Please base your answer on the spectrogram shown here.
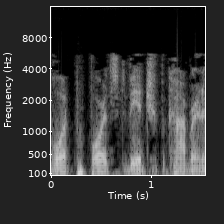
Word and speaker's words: Chupacabra: Last night someone butchered the pronunciation of Chupacabra in an interesting way. I believe he called it chupacargo.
